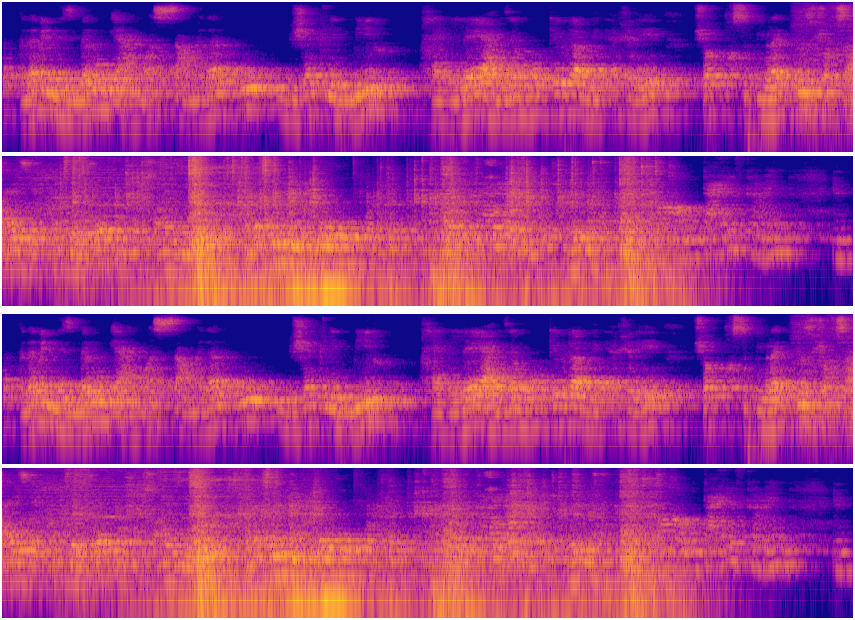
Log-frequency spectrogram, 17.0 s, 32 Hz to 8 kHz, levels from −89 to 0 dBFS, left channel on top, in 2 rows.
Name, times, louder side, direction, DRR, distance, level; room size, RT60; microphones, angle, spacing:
voice 1, 0.2-3.8 4.2-6.5 6.9-10.6 10.9-12.5 13.0-14.8, equal, 15° right, -4 dB, 0.5 m, -29 dB
sound 1, 7.9-12.2, equal, 55° right, 0.8 m, -29 dB
sound 2, 9.0-15.4, left 1 dB, 70° left, 0.5 m, -28 dB
voice 2, 11.3-11.8 13.0-13.8 15.0-16.9, equal, 50° left, -13 dB, 1.0 m, -37 dB
3.0 x 2.2 x 2.5 m, 1.4 s
head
